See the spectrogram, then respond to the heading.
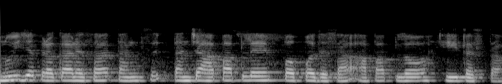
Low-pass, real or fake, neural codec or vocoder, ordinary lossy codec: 5.4 kHz; real; none; AAC, 48 kbps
